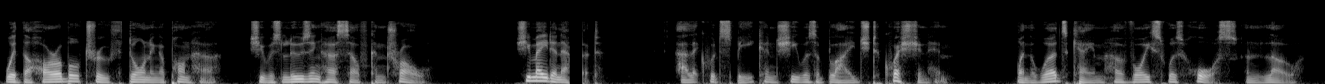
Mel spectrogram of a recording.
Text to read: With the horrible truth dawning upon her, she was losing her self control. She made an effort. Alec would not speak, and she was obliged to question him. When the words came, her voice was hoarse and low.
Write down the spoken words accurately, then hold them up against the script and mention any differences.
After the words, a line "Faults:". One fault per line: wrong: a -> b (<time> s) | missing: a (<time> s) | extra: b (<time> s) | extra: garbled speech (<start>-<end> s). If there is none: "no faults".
With the horrible truth dawning upon her, she was losing her self control. She made an effort. Alec would speak, and she was obliged to question him. When the words came, her voice was hoarse and low.
Faults:
missing: not (7.2 s)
